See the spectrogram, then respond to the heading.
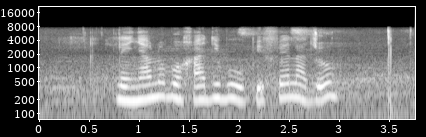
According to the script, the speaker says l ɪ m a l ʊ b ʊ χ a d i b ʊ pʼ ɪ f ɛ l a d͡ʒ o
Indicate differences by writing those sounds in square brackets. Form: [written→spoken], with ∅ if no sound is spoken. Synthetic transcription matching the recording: l ɪ [m→ɲ] a l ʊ b ʊ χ a d i b ʊ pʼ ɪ f ɛ l a d͡ʒ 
